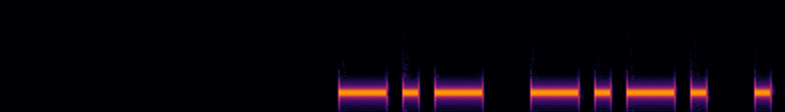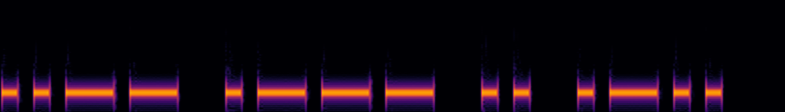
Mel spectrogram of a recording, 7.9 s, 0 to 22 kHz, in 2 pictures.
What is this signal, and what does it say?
Morse code, heard as a keyed tone, about 16 wpm, 700 Hz. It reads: KC3JIL
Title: USA Call Signs - 6 Characters - 15wpm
